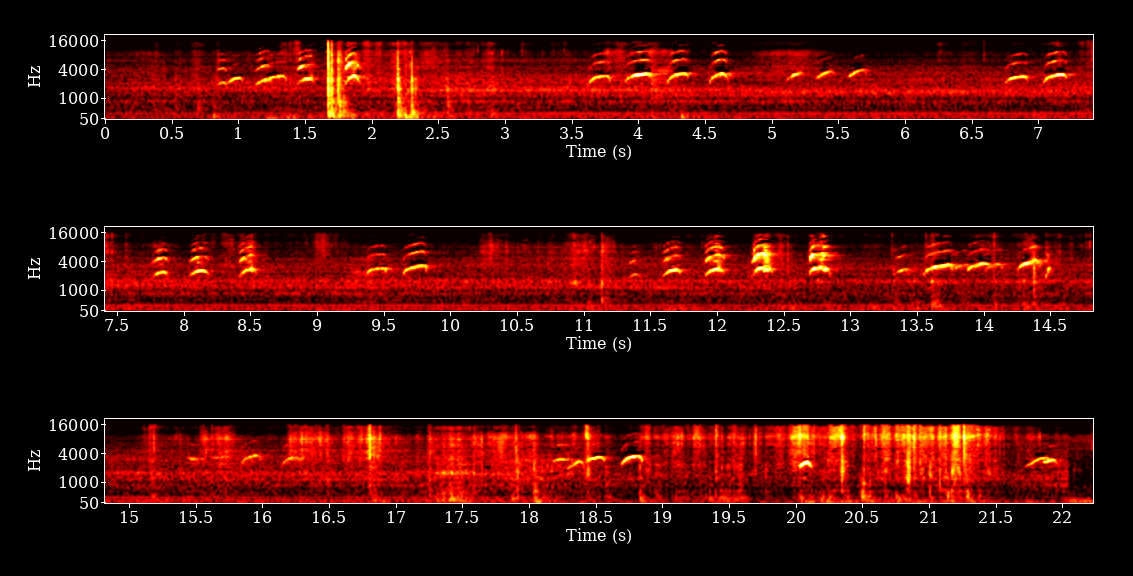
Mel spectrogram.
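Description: Newly hatched Rio Grande turkey poults peeping: short, high chirps in quick runs of two to four, repeated throughout, over a low steady hum. A couple of sharp knocks about two seconds in, and handling noises near the end.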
